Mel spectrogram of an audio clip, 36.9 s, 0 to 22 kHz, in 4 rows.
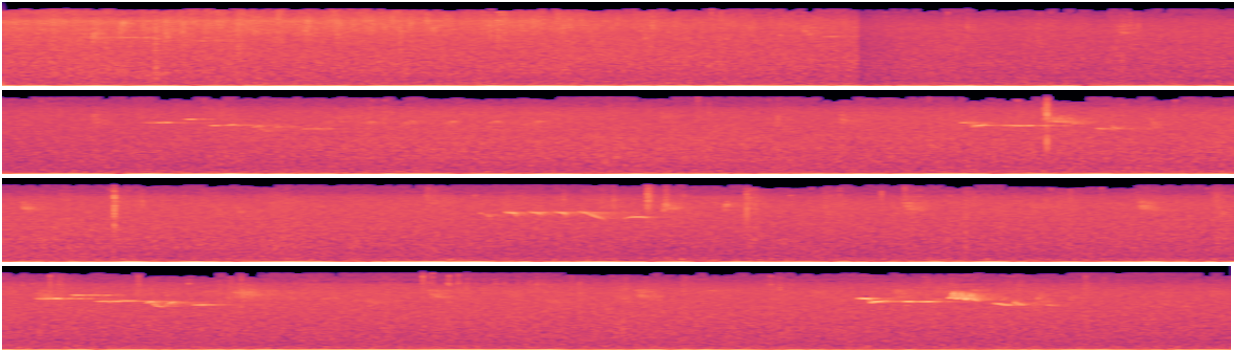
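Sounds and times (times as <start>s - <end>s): water hissing: 0.0s - 6.4s.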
